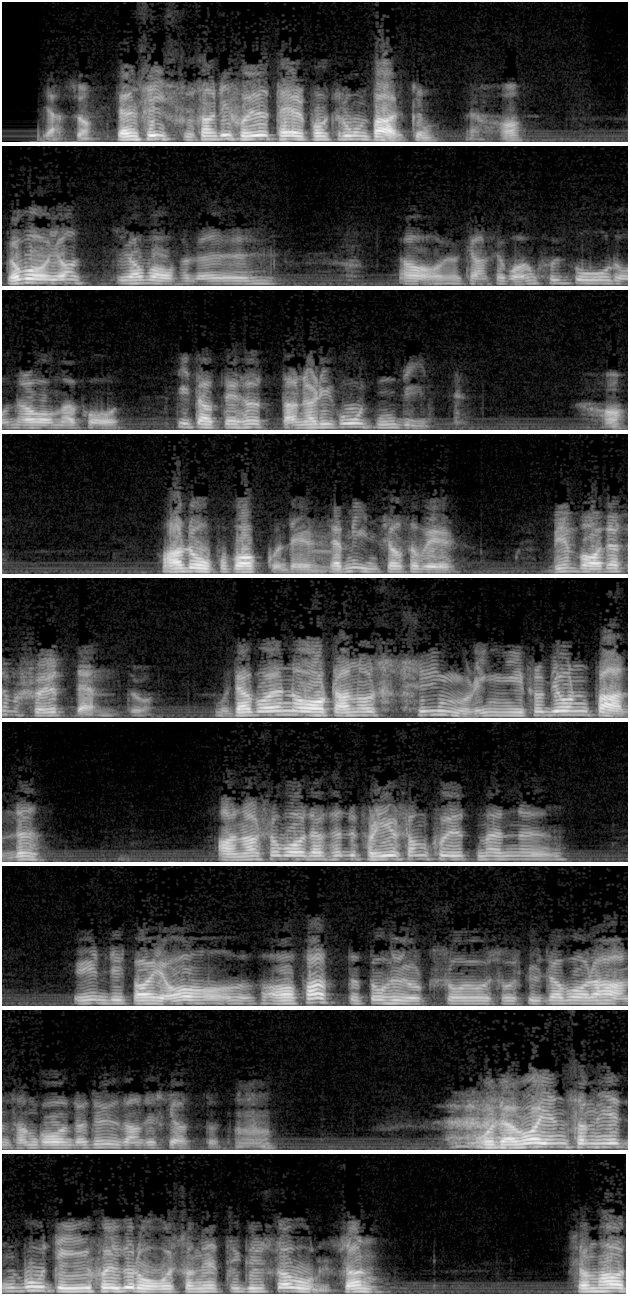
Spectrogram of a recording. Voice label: dialekter; Folkminnen

